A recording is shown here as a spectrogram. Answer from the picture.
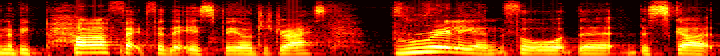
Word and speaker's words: Isfield: Have I pronounced that right, Yes, Isfield? Isfield.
